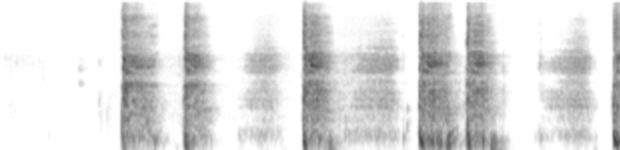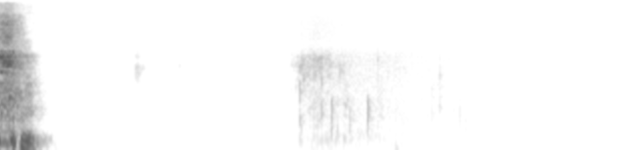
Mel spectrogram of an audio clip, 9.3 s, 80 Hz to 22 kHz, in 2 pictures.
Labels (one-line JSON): {"expert_labels": [{"quality": "good", "cough_type": "wet", "dyspnea": false, "wheezing": false, "stridor": false, "choking": false, "congestion": false, "nothing": true, "diagnosis": "healthy cough", "severity": "pseudocough/healthy cough"}], "age": 40, "gender": "male", "respiratory_condition": false, "fever_muscle_pain": true, "status": "symptomatic"}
